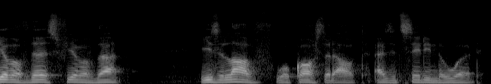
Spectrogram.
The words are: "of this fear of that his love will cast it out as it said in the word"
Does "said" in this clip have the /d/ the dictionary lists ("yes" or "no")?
yes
